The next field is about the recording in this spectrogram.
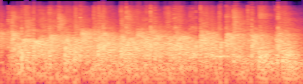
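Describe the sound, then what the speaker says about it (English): A crowd applauds a speaker called to the stage at a political gathering, with loud, sustained clapping that stays even across the whole stretch and no speech over it. "A round of applause for Mwalimu."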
